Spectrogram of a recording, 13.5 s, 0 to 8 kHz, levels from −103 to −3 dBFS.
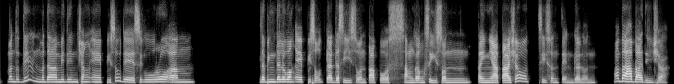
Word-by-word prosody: Ano 235 -2 -4
din, 300 - -7
madami 220 0 +2
din 220 0 -3
siyang 220 0 -3
episode 210 +7 -4
eh. 200 -4 +1
Siguro 215 +2 -1
um 205 0 0 1.4
12 225 +1 +3
episode 210 -2 -2
kada 195 -1 +4
season 165 -3 -5
tapos 160 0 -1 0.2
hanggang 175 -1 -1
season 175 -3 -1 0.6
9 175 0 +1
yata 170 -1 +5
siya 265 +10 0
o 280 -2 -2 0.3
season 180 -3 -7
10, 150 -2 -10
ganun. 145 +2 -6 0.4
Mahaba-haba 245 -5 +7
din 185 -2 -8
siya. 145 -6 -5
205 Hz, 115 wpm, -22 LUFS, 175-225 Hz, 1.4 s, Mahaba-haba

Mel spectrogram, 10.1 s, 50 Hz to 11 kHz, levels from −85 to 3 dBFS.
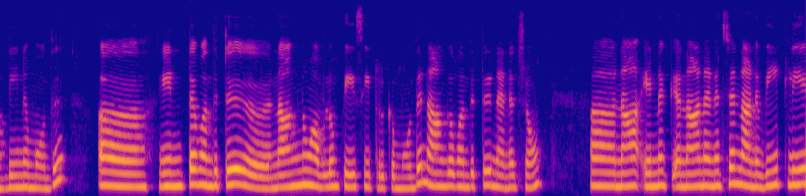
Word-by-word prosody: அப்டின்னம்போது 195 +2 -3 0.6
ஆ - - +4 0.8
என்ட்ட 220 +2 +2
வந்துட்டு 230 +1 +2 0.6
நானும் 225 +4 +2
அவளும் 210 +1 -2
பேசிட்டு 205 -1 -4
இருக்கும்போது, 185 +1 -4 0.2
நாங்க 220 -1 0
வந்துட்டு 210 +2 -3
நெனச்சோம். 200 +3 -5 0.7
அ - - +3 0.3
நான் 220 0 +1
எனக்கு 225 +1 -1 0.2
நான் 220 +1 +2
நெனச்சேன், 230 +4 0
"நானு 215 -2 +1
வீட்லயே 245 +1 0
215 Hz, 105 wpm, -20 LUFS, 200-230 Hz, 0.8 s, ஆ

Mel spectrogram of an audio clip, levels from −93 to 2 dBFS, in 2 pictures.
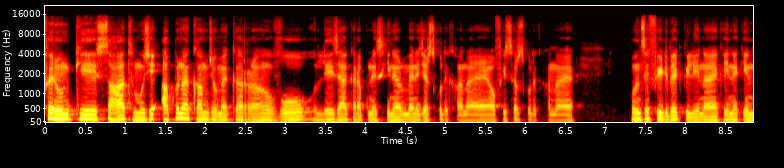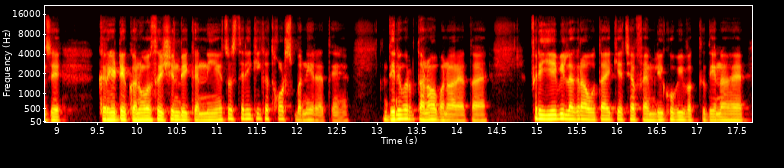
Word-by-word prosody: फिर 170 -3 +10
उनके 150 0 +7
साथ 135 -1 +3
मुझे 120 +6 +2
अपना 165 -1 +5
काम 125 -1 +2
जो 120 -1 -2
मैं 110 -1 -1
कर 115 -2 -2
रहा 105 -2 -2
हूँ, 115 -2 -2
वो 120 +2 -1
ले 110 +2 -2
जाकर 110 +1 -2
अपने 110 0 -4
सीनियर 110 -1 -1
मैनेजर्स 105 +1 -2
को - - -10
दिखाना 95 0 -8
है, 95 0 -2
ऑफिसर्स 95 - -6
को - - -13
दिखाना 100 -1 -10
है, 95 0 -3 0.7
उनसे 120 +2 +2
फ़ीडबैक 125 +1 +2
भी 120 - +1
लेना 105 0 -1
है, 110 0 +2
कहीं 110 0 -4
न 115 - 0
कहीं 115 0 -2
उनसे 110 +1 -1 0.5
क्रिएटिव 125 +1 +4
कन्वर्सेशन 125 +1 +3
भी 125 -1 +3
करनी 110 0 -2
है। 125 - -1
तो 155 +5 -3
इस - - -6
तरीके 155 0 -3
के 155 0 -4
थॉट्स 145 -1 -6
बने 110 +1 -4
रहते 95 -1 -9
हैं, 95 +1 -14 0.5
दिन 130 +4 +4
भर 150 -3 +1
तनाव 120 +1 +2
बना 105 -2 -2
रहता 95 +1 -4
है। 95 +1 -7 0.6
फिर 160 - +2
ये 145 0 +5
भी 155 - +4
लग 135 -2 +2
रहा 135 -1 +2
होता 125 +1 -1
है 130 - +1
कि 130 +1 -5
अच्छा 125 +1 -2
फैमिली 110 -2 -3
को 125 - -1
भी 120 0 -1
वक़्त 115 0 -7
देना 110 0 -2
है 105 -1 -1
115 Hz, 225 wpm, -22 LUFS, 105-130 Hz, 0.7 s, फिर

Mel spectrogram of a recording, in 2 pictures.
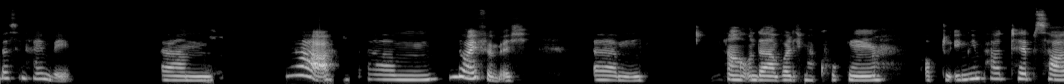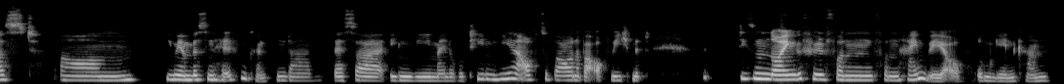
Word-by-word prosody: bisschen 285 0 -5
Heimweh. 255 -4 -4 0.9
Ähm, 190 -2 +1 0.8
ja 400 - +6 0.3
ähm, 220 +1 -1
neu 335 -4 +6
für - - -1
mich. - - -4 0.6
Ähm, 190 -3 -1 0.8
ja 215 -2 +4
und 200 +1 0
da 195 -1 +4
wollte 205 -2 +1
ich - - -13
mal 195 -1 -5
gucken, 200 0 +1 0.4
ob 200 0 -9
du 195 - -3
irgendwie 220 +5 -1
'n 280 - -1
paar 260 -2 -5
Tipps 250 -1 -1
hast, 215 -1 0 0.2
ähm, 195 +1 -2 0.3
die 225 - -1
mir 215 -2 +5
'n 210 - +4
bisschen 215 0 0
helfen 215 +9 -3
könnten, 185 - -9
da 175 -1 -10 0.2
besser 180 -1 -1
irgendwie 180 -1 0
meine 170 0 -4
Routinen 225 +7 -5
hier 255 0 +2
aufzubauen, 215 -2 -2
aber - - -2
auch - - -6
wie 190 - -1
ich 190 - -7
mit 375 +1 -6 0.9
diesem 260 -1 +5
neuen 225 0 +9
Gefühl 240 -3 +1
von 200 -2 -1
von 195 0 -5
Heimweh 230 - +2
auch - - -6
umgehen 155 -3 -5
kann. 165 +2 -7
205 Hz, 145 wpm, -23 LUFS, 190-235 Hz, 0.9 s, neuen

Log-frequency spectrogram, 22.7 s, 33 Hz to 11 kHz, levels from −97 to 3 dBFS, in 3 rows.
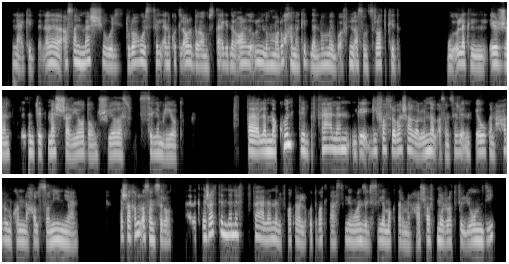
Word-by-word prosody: لأ - - -5
جدًا، - - -9
أنا 165 -1 +2
أصلًا 180 +2 +1
المشي 180 +1 +2
والطلوع 145 +3 -1
والسل 175 -2 -2
أنا 165 0 -1
كنت 160 0 -9
الأوّل 175 +3 +3
بابقى 145 -3 0
مستاءة 135 +3 -3
جدًا 155 0 -2
وأقعد 170 - +2
أقول 180 +2 -1
إن 160 - 0
هُم 150 -1 -2
رخمة 145 -3 -1
جدًا 160 -7 -2
إن 130 +3 -6
هُم 155 0 -2
يبقى 135 - -3
قافلين 165 - -3
الأسانسيرات 160 +3 -2
كده. 145 -5 -7 0.7
ويقول 135 +4 +1
لك 170 0 +3
الurgent 145 +2 +3 0.2
لازم 155 0 -2
تتمشى 155 -1 +4
رياضة 135 0 0
ومش 130 +2 -3
رياضة 140 +1 +3
الس 135 - -7
السلم 150 -2 -3
رياضة. 125 -1 -3 1.0
فلمّا 165 0 +7
كنت 235 - +4
فعلًا 195 +1 +1
جه 150 +1 +2
جه 175 - -3
فترة 185 -2 +2
بقى 175 +2 +1
شغلوا 145 -8 +2
لنا 175 +1 +4
الascenseur 130 +4 -8
لأن - - -2
الجو 160 0 +4
كان 150 -3 -6
حر 175 -2 -3
وكنّا 145 -2 -2
خلصانين 145 +2 -1
يعني. 130 -1 -4 0.6
فشغلوا 230 +3 +4
الأسانسيرات. 165 - +1 0.2
أنا 180 - -5
اكتشفت 240 +7 +2
إن 230 -3 +5
أنا 230 0 +4 0.2
فعلًا 170 -4 0
الفترة 155 +1 -4
اللي 130 - -4
كنت - - -10
باطلع 160 -3 -5
السلم 150 +2 -6
وأنزل 150 0 -1
السلم 145 +2 -3
أكتر 140 0 -6
من 125 -2 -6
10 155 -1 -2
مرّات 150 -2 -1
في - - -6
اليوم 145 +3 0
دي، 165 +8 -5
155 Hz, 195 wpm, -25 LUFS, 145-170 Hz, 1.0 s, فلمّا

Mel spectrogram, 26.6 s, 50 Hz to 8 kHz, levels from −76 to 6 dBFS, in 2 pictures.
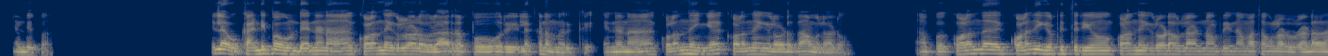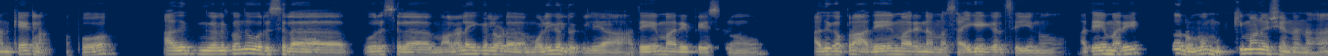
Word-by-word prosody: கண்டிப்பா. 100 -2 -2 1.6
இல்ல - - +6 0.2
கண்டிப்பா 145 +4 +4
உண்டு. 125 -1 +2
என்னென்னா, 125 -2 +1 0.3
குழந்தைகளோட 125 -1 +2
விளையாடுறப்போ, 110 +1 +1 0.2
ஒரு 105 -1 +1
இலக்கணம் 110 -2 -1
இருக்கு. 95 - -8 0.2
என்னன்னா, 105 0 +1 0.3
குழந்தைங்க 130 +3 +1 0.2
குழந்தைங்களோட 115 -2 +1
தான் 115 -1 0
விளையாடும். 90 -2 -5 0.7
அப்ப 110 +2 -4
குழந்த 140 +4 +1 0.3
குழந்தைக்கு 145 +2 +3
எப்டி 135 0 -1
தெரியும்? 130 -1 +1
குழந்தைங்களோட 125 0 0
விளையாடணும் 120 0 -3
அப்டின்னா 115 0 -6
மத்தவங்களோட 115 -1 -3
விளையாடாதான்னு 105 0 0
கேட்கலாம். 130 -4 -1 0.2
அப்போ 100 - -5 0.8
அதுங்களுக்கு 130 0 +2
வந்து 160 +2 +2
ஒரு 130 -2 +2
சில 120 -4 +2 0.8
ஒரு 115 +1 0
சில 105 -1 +1 0.3
மழலைகளோட 130 +2 +1 0.3
மொழிகள் 130 +5 +2
இருக்கு 100 - -3
இல்லயா! 90 +1 -1 0.2
அதே 105 0 +2 0.2
மாரி 110 -2 +2
பேசணும். 90 -2 -5 0.6
அதுக்கு 120 +1 +2
அப்பறம் 130 -3 0
அதேமாரி 115 +1 +1
நம்ம 100 -1 -3
சைகைகள் 100 +1 0
செய்ணும். 85 +1 -3 0.3
அதேமாரி 130 +4 +2 0.5
ஒ - - +4
ரொம்ப 125 +7 +2
முக்கியமான 150 +10 +1
விஷயம் 125 -6 -1
என்னன்னா, 90 -3 -4
115 Hz, 115 wpm, -22 LUFS, 105-130 Hz, 1.6 s, இல்ல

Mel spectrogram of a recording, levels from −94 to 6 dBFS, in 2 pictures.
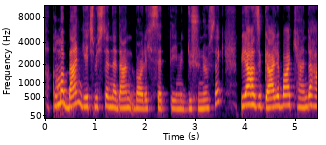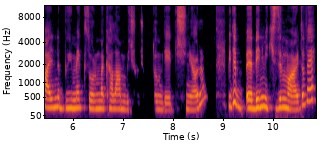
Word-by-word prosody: ama 280 -2 +2
ben 300 +6 +5
geçmişte 245 0 -1
neden 215 -2 0
böyle 200 -1 +1
hissettiğimi 200 -2 -6
düşünürsek 210 - -4 0.3
birazcık 270 -2 +6
galiba 260 +5 +5
kendi 240 -1 -1
hâlinde 230 -4 -1
büyümek 215 +1 -3
zorunda 195 -2 -4
kalan 195 -2 -5
bir 180 - -13
çocuktum 180 0 -15
diye 165 0 -10
düşünüyorum. 180 - -5 0.5
Bir 260 - -4
de, 360 - +3 0.2
eee, 205 -1 +3
benim 230 +3 +3
ikizim 225 -1 -2
vardı 180 +7 0
ve, - - +1
215 Hz, 140 wpm, -22 LUFS, 200-245 Hz, 0.5 s, birazcık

